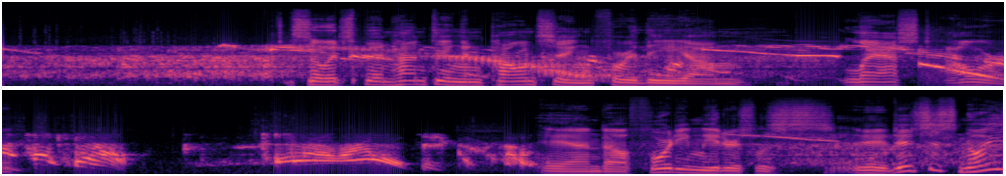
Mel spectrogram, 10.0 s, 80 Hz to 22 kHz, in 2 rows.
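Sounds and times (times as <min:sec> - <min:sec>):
radio speech through speaker: 0:00.6 - 0:10.0.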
